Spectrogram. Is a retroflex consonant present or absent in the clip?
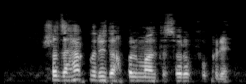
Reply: present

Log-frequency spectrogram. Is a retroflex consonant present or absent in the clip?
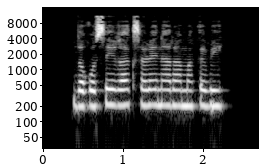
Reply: present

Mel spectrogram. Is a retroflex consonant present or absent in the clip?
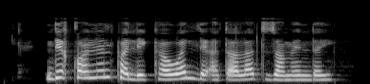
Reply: absent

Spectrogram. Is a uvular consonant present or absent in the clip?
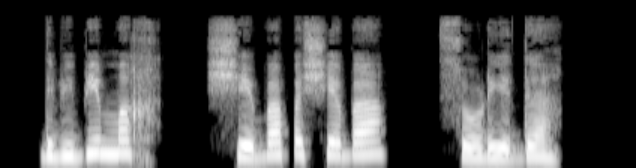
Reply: absent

